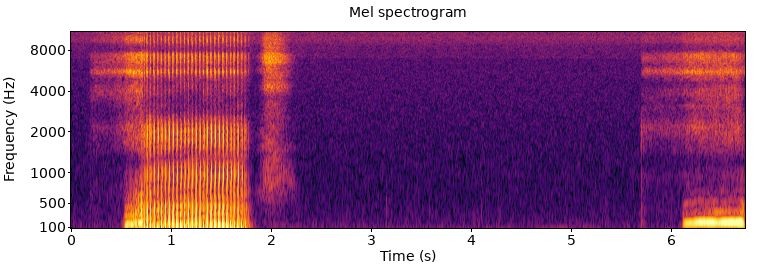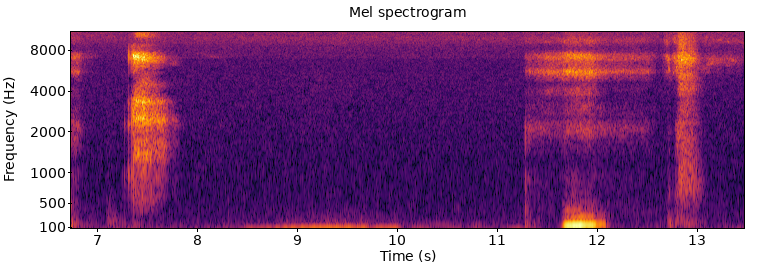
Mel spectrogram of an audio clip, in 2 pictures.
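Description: Loud, rough snores come about every five to six seconds, roughly 11 breaths a minute, with quiet pauses between them.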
